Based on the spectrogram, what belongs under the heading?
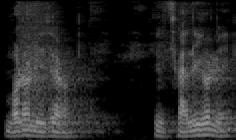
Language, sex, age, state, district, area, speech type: Odia, male, 60+, Odisha, Nayagarh, rural, spontaneous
